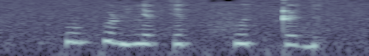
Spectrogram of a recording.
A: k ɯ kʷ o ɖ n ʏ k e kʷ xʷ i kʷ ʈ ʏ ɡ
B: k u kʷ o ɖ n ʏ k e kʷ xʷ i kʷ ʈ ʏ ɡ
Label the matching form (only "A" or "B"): B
